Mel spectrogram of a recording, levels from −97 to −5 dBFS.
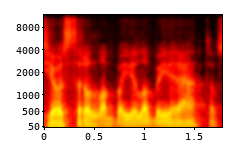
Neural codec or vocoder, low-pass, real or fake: codec, 16 kHz in and 24 kHz out, 0.6 kbps, FocalCodec, streaming, 2048 codes; 10.8 kHz; fake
